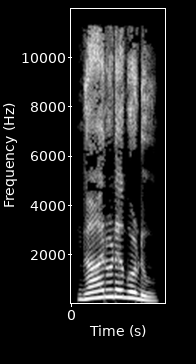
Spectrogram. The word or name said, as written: ಗಾರುಡಗೊಡು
